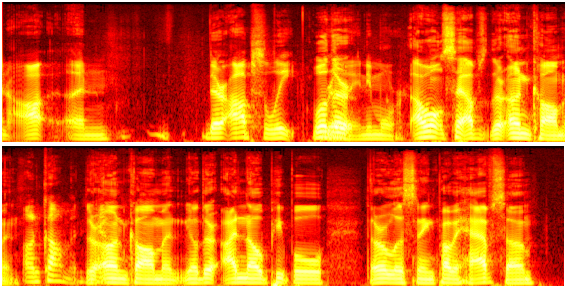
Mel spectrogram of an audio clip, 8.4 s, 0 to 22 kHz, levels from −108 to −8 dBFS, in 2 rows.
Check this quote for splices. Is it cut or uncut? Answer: uncut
